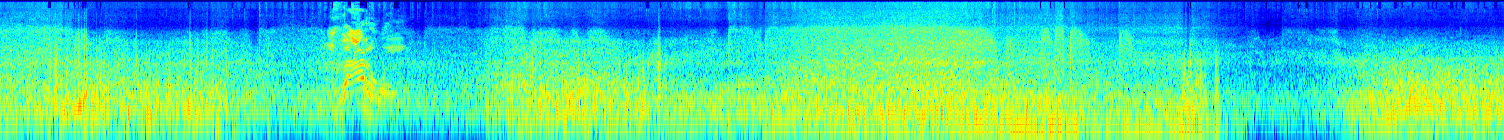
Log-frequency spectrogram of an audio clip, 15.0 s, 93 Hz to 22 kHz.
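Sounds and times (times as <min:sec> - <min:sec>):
air conditioner fan blowing: 0:04.6 - 0:12.8.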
